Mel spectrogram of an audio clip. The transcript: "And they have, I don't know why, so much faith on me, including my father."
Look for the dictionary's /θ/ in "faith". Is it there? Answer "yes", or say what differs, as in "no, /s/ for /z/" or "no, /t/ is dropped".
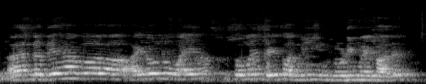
no, /f/ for /θ/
